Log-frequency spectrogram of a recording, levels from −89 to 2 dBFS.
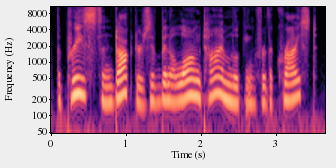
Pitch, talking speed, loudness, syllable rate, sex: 205 Hz, 215 wpm, -17 LUFS, 4.4 syllables/s, female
